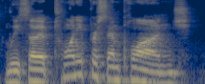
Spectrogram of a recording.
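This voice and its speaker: A man's voice: medium pitch, moderate pace. A man hosting his own market commentary, talking casually and with lots of energy, as if chatting with friends, laughing and mocking others. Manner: animated, talks to viewers like friends, laughs, mocks others. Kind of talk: casual unscripted market talk to camera.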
